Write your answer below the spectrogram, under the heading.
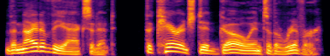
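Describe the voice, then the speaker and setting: Man voicing a calm, gentle servant woman. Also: on the low side, no echo, clean studio sound. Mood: composed, measured. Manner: soft, composed, measured. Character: calm, gentle woman, duke's lost love turned servant.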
